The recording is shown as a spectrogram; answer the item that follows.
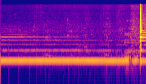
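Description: Semi-hollow electric guitar sustaining a single held note that rings steadily for about two seconds with no new pick stroke.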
